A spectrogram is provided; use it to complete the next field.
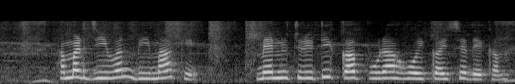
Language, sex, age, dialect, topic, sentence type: Bhojpuri, female, <18, Southern / Standard, banking, question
